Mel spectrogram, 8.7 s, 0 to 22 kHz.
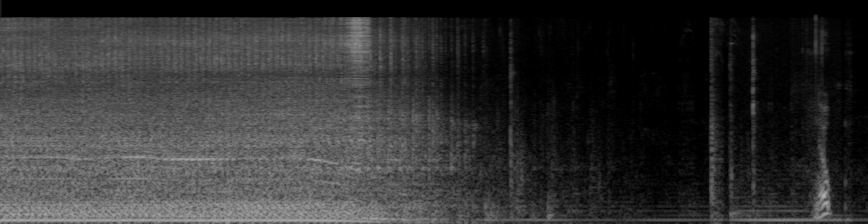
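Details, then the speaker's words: Kubota M5700 tractor, 5-cylinder diesel of nearly 60 hp, started after replacing the fuel lift pump: steady rumble fades and the engine stalls, same problem as before; fuel delivery upstream of the pump is suspected, cause unconfirmed. "still has the same problem"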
